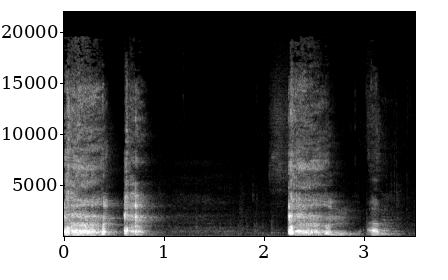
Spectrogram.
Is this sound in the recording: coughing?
yes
